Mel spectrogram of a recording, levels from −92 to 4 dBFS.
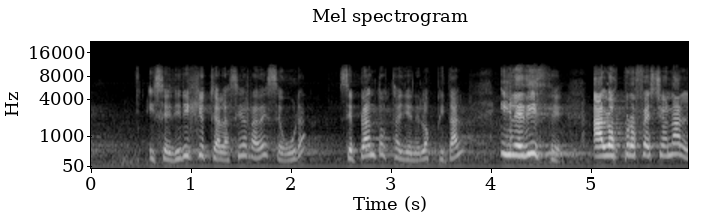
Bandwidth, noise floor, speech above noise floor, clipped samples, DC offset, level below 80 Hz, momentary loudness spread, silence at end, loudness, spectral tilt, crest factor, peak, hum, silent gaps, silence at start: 11.5 kHz; -56 dBFS; 29 dB; under 0.1%; under 0.1%; -64 dBFS; 18 LU; 0 s; -27 LUFS; -2.5 dB/octave; 24 dB; -4 dBFS; none; none; 0.6 s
